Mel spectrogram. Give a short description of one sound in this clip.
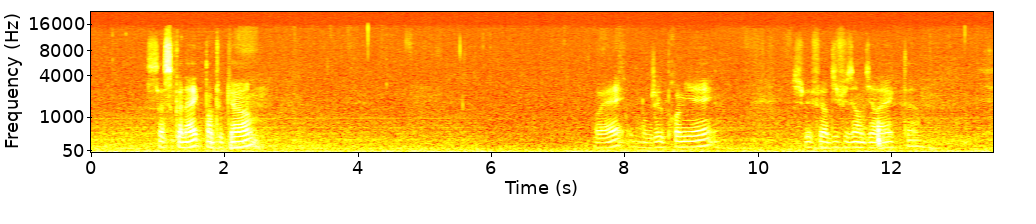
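A man speaks briefly and quietly nearby, with long pauses.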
